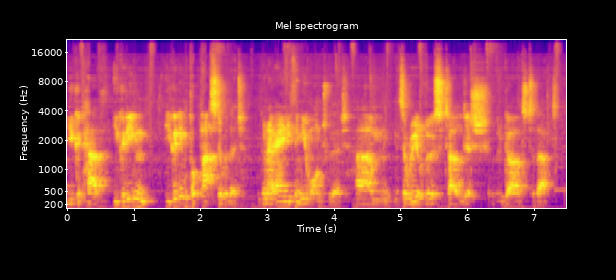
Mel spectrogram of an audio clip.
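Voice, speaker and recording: A man's voice: on the low side, fairly quick, few pauses, fairly bright tone, reverberant, low-quality recording. A British man with a camp, cheeky manner, casually presenting a cooking demonstration as a home cook. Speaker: home cook presenting own recipe show. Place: indoor kitchen.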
